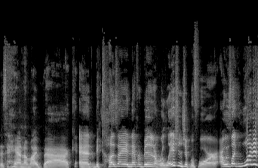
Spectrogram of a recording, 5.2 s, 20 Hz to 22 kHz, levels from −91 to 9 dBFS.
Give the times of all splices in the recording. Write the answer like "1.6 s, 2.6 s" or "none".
none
